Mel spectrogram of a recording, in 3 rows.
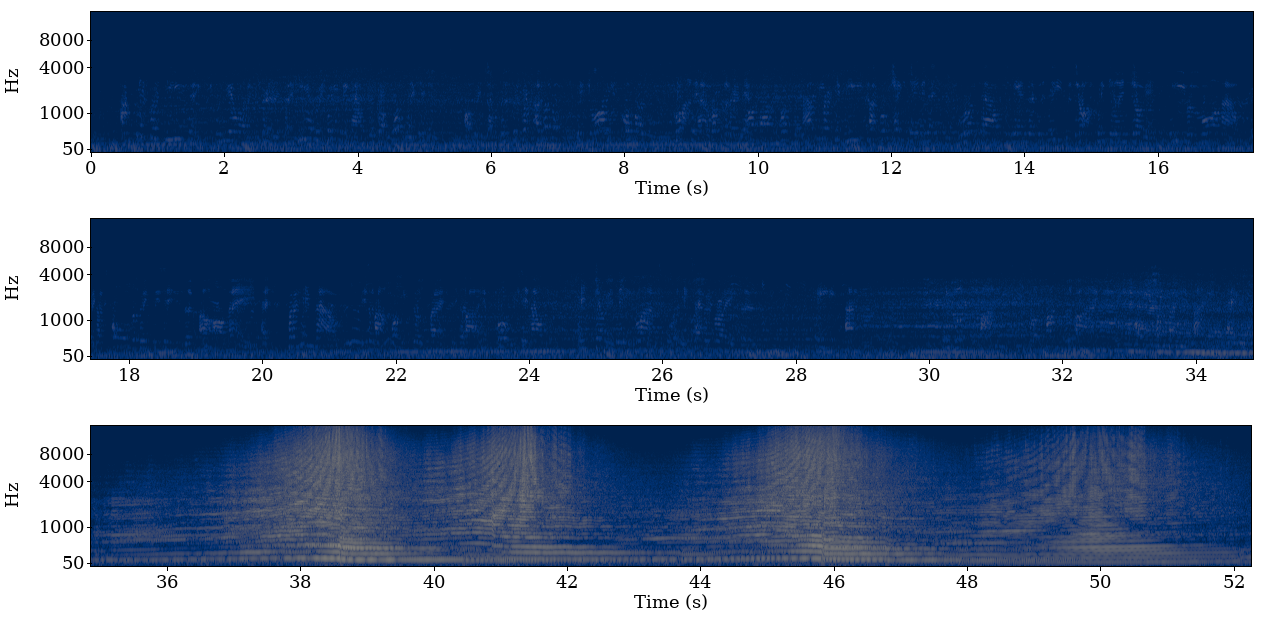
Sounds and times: moto grand prix free practice three 32.6 - 52.2

